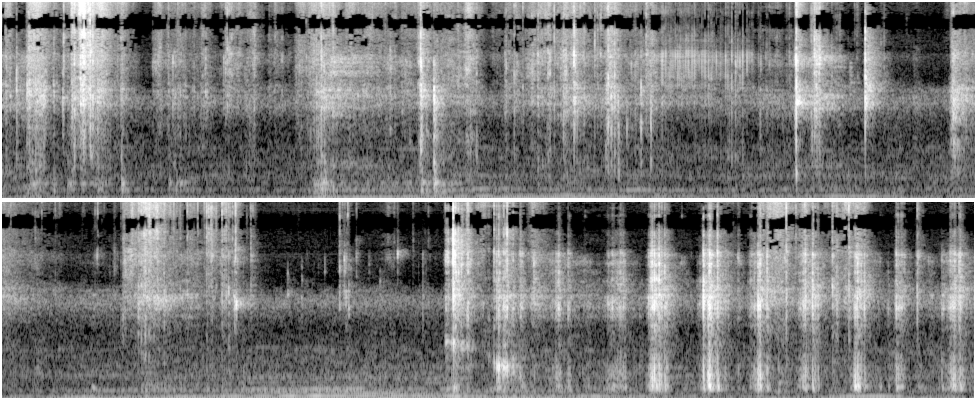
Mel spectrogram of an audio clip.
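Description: Gloved hands crunch and crumble chalky powder.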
